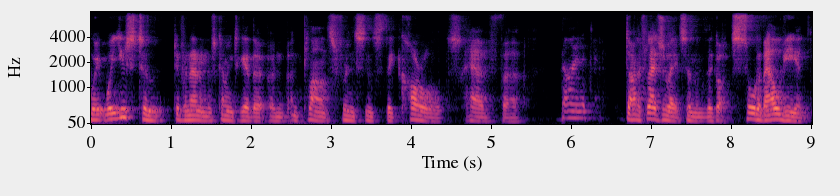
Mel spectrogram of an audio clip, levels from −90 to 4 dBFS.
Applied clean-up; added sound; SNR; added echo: neural mask model DeepFilterNet 3.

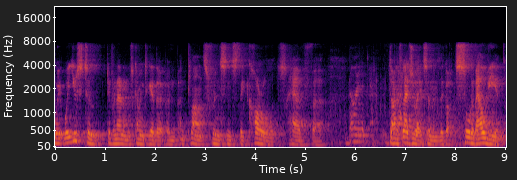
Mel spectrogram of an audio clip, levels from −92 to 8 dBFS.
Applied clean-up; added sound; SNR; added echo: neural separator model SepFormer DNS4.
